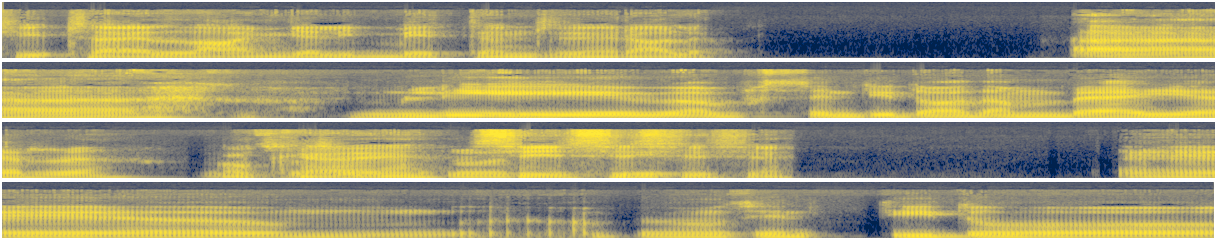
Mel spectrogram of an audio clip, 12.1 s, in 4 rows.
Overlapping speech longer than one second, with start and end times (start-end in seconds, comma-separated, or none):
6.6-7.8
